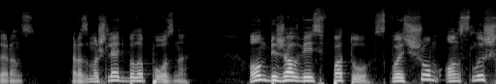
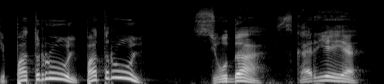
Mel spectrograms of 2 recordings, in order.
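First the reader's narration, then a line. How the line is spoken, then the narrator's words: Creaky old man's voice. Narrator (Russian): проскрипел старик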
